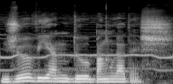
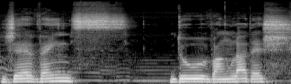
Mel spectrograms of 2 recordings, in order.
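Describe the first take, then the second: First: Bangladesh is said with French sounds. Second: Bangladesh is said with Bengali sounds. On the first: The speaker calls it right. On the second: The speaker calls it wrong.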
